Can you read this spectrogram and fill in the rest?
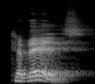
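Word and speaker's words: כבש: The next word I want to show you is pronounced kavez, and it's a lamb, sheep, or a young ram. Again, it is the word kavez.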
